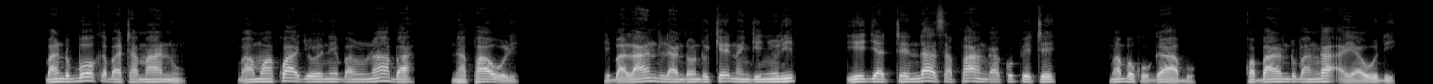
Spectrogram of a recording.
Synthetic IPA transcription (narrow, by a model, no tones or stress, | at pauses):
bandubɔkabatamanu | bamwakwaɟɔɛnɛbalunaba | napauli | ibalandilandɔndukɛnaŋɡiɲuli | jɛɟatɛndasapaŋɡakupɛtɛ | mabɔkɔɡabṵ | kwabandubaŋɡaʔajaudi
